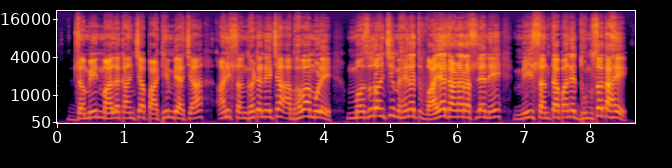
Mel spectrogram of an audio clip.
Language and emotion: Marathi, angry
